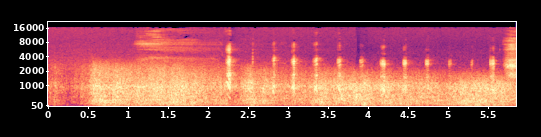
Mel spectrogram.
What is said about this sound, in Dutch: Oh my god. Dit is echt beter dan het geluidsfragment. Ooit. My god, onweer. In midwinter. Wie had dat nou ooit gedacht?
